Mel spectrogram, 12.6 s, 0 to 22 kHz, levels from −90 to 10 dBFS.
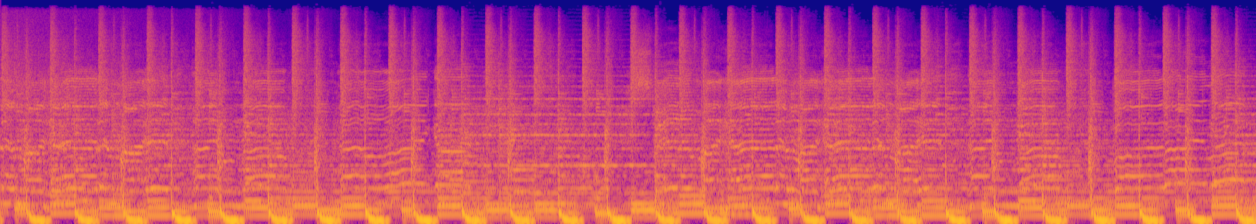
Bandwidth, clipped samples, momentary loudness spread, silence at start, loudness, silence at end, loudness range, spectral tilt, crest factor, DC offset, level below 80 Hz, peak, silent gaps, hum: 19.5 kHz; under 0.1%; 1 LU; 0 s; -11 LUFS; 0 s; 0 LU; -4 dB/octave; 10 dB; under 0.1%; -14 dBFS; 0 dBFS; none; none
